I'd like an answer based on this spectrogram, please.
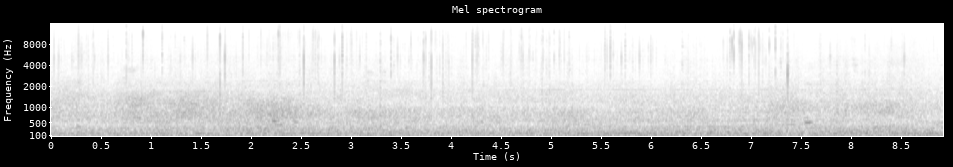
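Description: Campfire of wood and burning sneakers, with flames and frequent small crackles and pops over a steady rushing noise.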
